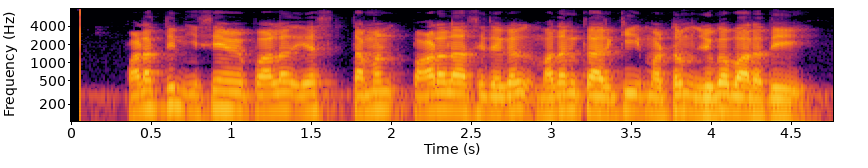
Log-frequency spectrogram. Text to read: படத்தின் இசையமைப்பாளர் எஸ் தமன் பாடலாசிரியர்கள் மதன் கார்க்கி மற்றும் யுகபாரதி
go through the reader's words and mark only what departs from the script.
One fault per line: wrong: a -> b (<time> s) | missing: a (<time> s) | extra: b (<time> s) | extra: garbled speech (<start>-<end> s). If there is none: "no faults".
no faults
